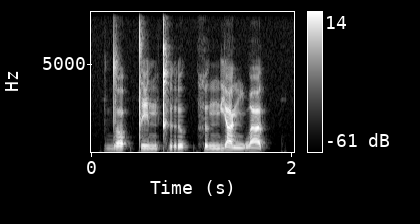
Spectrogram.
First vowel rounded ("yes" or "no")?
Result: yes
